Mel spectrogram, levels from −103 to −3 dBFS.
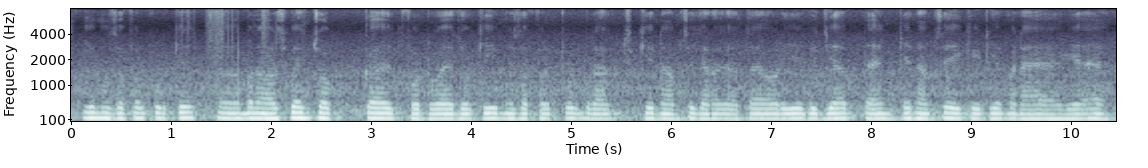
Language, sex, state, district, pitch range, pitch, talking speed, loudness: Hindi, male, Bihar, Muzaffarpur, 125-135 Hz, 130 Hz, 190 wpm, -15 LUFS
